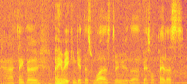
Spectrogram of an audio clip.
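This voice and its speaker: In a room with audible echo and noticeable background noise, a man speaks at a fairly quick pace. His pitch is fairly low and his intonation fairly even. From South Africa. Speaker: gaming youtuber. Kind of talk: gameplay commentary. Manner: casual.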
